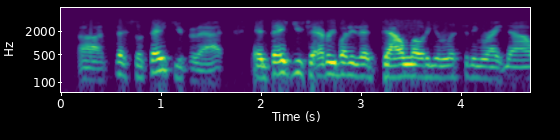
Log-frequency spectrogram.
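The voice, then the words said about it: Hoarse, strained voice. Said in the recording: “losing my voice.”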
